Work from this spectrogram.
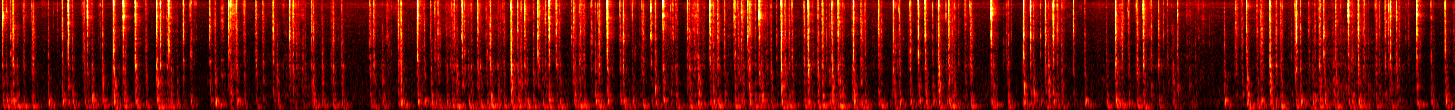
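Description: Fingertips of both hands press and tap the white plastic keys of a MacBook Pro keyboard set in an aluminum body, typing continuously. Rapid, short clicks with bright, crisp tops ride over a soft, low thump from each keystroke, broken only by a few brief pauses. The steady, quiet clatter lasts about eleven seconds.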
